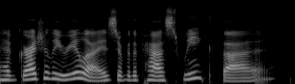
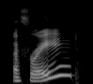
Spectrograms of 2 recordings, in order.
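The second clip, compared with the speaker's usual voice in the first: surprised echo; 5 semitones higher, 3 dB louder than usual. Acted. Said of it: "I'm simply afraid".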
